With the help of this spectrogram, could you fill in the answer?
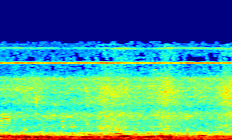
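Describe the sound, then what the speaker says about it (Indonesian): Lodaya Pagi passenger train running through Nagreg station without stopping, a steady, loud rumble with a constant roar and no break. "Kereta api Lodaya Pagi persiapan masuk stasiun Nagreg dan melintas langsung ya menuju tujuan akhir stasiun Solo Balapan."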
